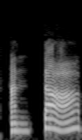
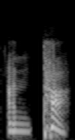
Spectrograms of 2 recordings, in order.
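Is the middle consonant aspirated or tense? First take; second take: tense; aspirated. First: The middle consonant is tense, without a puff of air. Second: The middle consonant is aspirated, with a puff of air. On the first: The speaker calls it wrong. "it is not anta" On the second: The speaker calls it right. "but anta"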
